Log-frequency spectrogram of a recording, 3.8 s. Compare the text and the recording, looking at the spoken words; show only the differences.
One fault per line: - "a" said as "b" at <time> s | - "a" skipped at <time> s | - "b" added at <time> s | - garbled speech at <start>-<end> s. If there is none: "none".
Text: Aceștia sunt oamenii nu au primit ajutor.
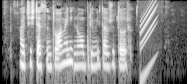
none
